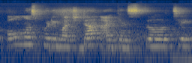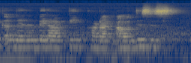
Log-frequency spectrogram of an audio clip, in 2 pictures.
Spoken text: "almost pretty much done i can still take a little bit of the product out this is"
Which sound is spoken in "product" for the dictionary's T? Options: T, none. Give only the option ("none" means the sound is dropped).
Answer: T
